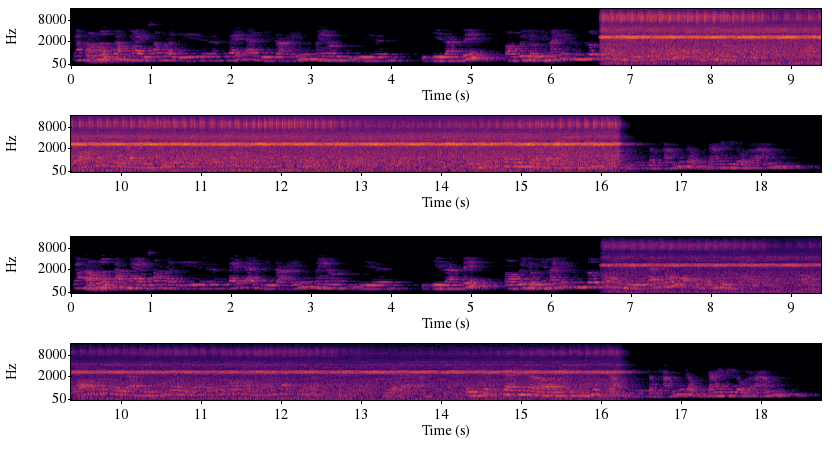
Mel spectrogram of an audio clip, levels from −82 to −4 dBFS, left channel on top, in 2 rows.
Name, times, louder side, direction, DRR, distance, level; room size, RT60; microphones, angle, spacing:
voice 1, 0.0-4.0 4.4-5.1 5.4-8.6 9.1-12.5, equal, 10° right, -10 dB, 1.2 m, -45 dB
sound 1, 6.6-16.2, left 10 dB, 85° left, 0.3 m, -32 dB
voice 2, 13.3-13.9 14.3-18.3, right 2 dB, 90° right, 2 dB, 0.7 m, -45 dB
3.7 x 2.9 x 3.5 m, 1.1 s
head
